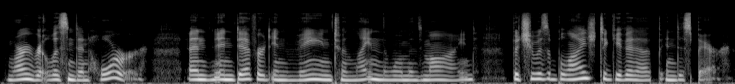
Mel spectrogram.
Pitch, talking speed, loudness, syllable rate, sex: 220 Hz, 190 wpm, -17 LUFS, 5.6 syllables/s, female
